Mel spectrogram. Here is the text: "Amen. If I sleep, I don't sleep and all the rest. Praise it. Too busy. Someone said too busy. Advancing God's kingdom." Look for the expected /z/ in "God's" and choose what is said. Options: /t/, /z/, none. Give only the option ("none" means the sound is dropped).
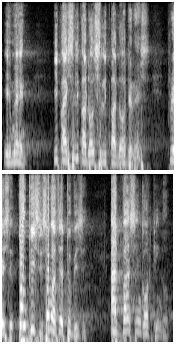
none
